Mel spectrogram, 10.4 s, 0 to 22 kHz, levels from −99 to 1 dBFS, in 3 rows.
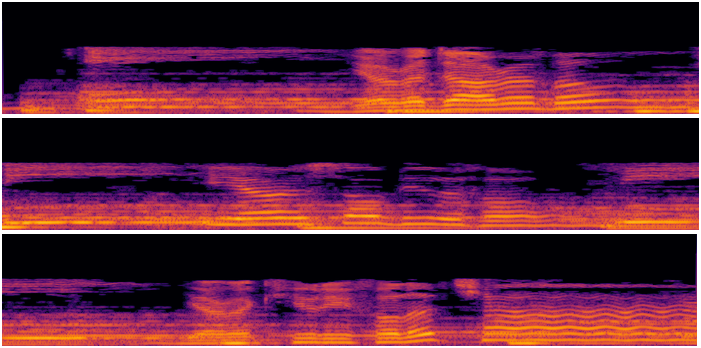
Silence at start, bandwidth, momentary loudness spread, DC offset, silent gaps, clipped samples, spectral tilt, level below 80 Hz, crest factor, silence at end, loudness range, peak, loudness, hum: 0 s; 4.4 kHz; 11 LU; under 0.1%; none; under 0.1%; -12 dB/octave; -44 dBFS; 16 dB; 0 s; 2 LU; -6 dBFS; -23 LUFS; none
